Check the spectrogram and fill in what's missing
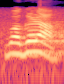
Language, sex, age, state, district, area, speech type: Marathi, female, 45-60, Maharashtra, Buldhana, urban, read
